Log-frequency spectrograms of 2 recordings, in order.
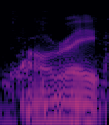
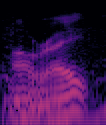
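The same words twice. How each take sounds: The two takes are said the same way.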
